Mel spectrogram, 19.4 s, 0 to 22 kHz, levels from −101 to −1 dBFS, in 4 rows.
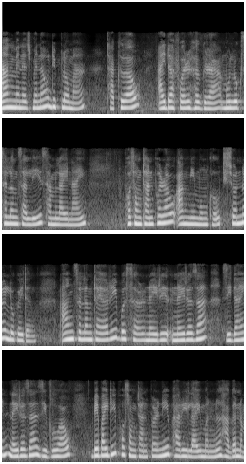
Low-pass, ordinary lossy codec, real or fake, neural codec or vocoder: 7.2 kHz; none; fake; codec, 16 kHz, 2 kbps, X-Codec, WavLM features, trained on Multilingual LibriSpeech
